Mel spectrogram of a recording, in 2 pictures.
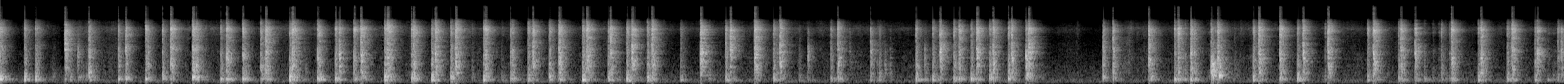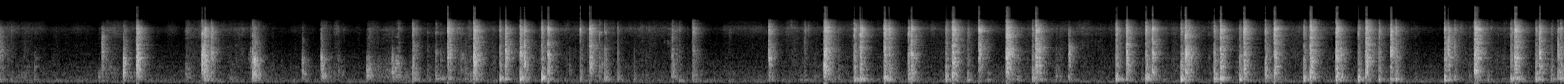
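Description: Hockey stick blade clicking rapidly against a hard plastic four-ounce FlyPuck as it is stickhandled quickly side to side on a shooting pad, several sharp clacks a second, broken by a few short pauses.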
